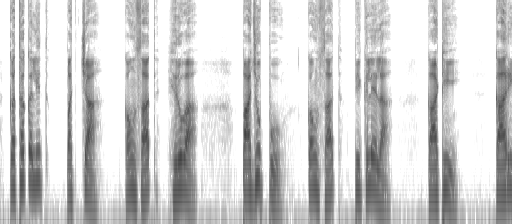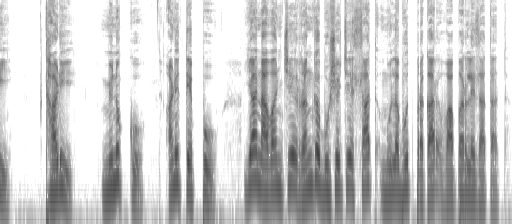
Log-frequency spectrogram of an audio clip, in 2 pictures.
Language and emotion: Marathi, neutral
